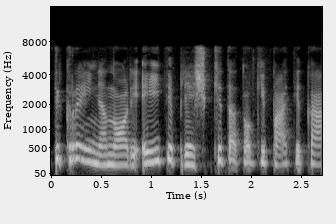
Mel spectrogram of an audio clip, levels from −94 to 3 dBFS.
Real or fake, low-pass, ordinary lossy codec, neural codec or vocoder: real; 7.2 kHz; AAC, 96 kbps; none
